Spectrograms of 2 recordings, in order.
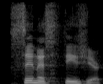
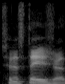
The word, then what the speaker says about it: synesthesia: if i'm pushing this wrong uh stay anesthesia synesthesia correct but i pronounce it anastasia synaesthesia there we go okay and so we we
